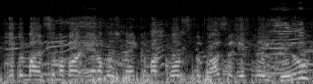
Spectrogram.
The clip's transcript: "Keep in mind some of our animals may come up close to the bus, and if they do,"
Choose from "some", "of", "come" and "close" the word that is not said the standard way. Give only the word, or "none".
none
